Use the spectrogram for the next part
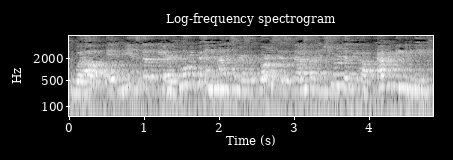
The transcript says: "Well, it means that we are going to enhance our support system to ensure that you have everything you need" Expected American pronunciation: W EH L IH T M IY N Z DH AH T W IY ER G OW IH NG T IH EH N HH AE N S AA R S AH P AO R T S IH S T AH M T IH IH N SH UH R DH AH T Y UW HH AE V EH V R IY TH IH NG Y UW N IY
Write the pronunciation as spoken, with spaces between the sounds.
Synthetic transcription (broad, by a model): W EH L IH T M IY N Z DH AH T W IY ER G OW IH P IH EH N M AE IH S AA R S AH P AO R T S IH S T AH M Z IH IH N SH UH R DH AH T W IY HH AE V EH V R IY TH IH NG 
